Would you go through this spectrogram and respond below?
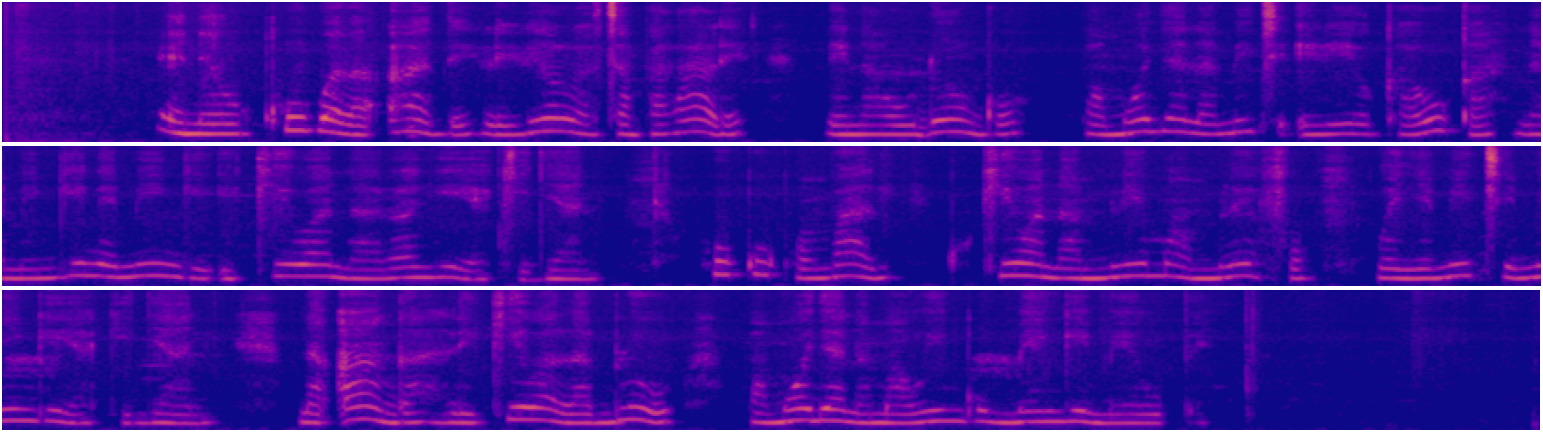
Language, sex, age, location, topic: Swahili, female, 25-35, Dar es Salaam, agriculture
